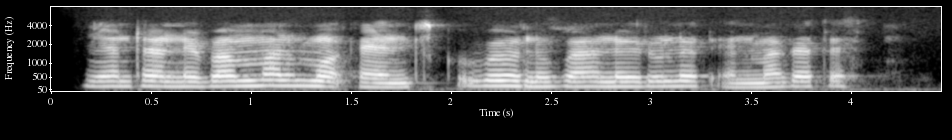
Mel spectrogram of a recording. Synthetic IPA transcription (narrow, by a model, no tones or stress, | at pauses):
ɲantanebamːalmɔʔɛnskuɡonubaneɾunet̪ɛ̰nmaɡatɛt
